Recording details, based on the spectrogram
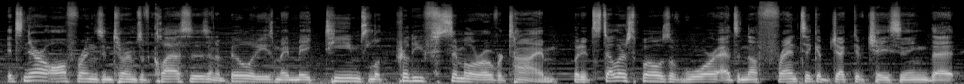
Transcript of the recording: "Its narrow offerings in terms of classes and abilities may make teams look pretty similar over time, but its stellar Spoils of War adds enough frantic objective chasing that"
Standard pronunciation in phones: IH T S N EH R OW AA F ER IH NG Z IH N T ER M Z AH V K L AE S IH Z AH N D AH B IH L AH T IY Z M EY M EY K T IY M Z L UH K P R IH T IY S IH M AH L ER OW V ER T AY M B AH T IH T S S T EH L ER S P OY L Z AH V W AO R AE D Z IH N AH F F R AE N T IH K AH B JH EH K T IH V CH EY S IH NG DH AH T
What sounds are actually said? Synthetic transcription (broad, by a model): IH T S N EH R OW AA F ER IH NG Z IH N T ER M Z AH V K L AE S IH Z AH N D AH B IH L AH T IY Z M EY M EY K T IY M Z L UH K P R IH T IY S IH M L ER OW V ER T AY M B AH T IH T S S T EH L ER S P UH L Z AH V W AO R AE D Z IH N AH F F R AE N T IH K AH B JH EH K T IH V CH EY S IH NG DH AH T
